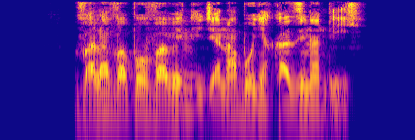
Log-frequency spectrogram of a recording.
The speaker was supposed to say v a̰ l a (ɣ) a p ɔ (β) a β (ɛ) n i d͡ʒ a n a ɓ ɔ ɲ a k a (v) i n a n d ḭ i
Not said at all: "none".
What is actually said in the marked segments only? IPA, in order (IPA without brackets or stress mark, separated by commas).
v, v, ɛ, z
